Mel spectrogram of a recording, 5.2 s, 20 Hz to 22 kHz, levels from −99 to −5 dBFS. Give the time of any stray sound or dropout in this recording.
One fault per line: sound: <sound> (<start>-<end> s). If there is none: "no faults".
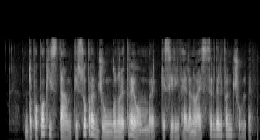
sound: dropout (4.9-5.0 s)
